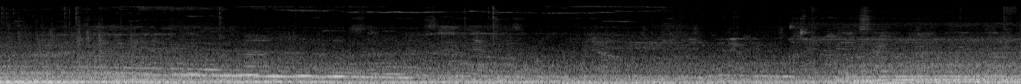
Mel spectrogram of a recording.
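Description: A bus engine rumbles steadily while the bus drives.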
